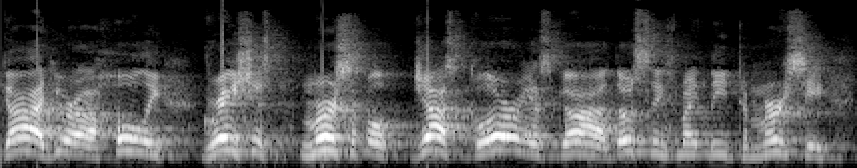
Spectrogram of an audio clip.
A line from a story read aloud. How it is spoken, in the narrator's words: He's not pleading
